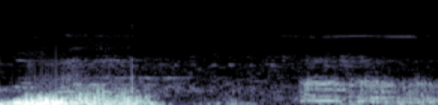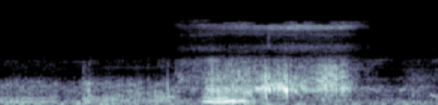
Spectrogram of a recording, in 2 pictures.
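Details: A sleeping pug gives rough, low snorting snores with noisy breathing between them; snoring typical of a flat-faced dog.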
